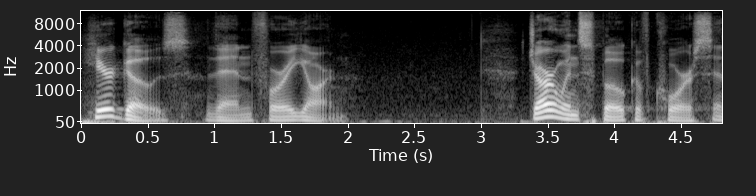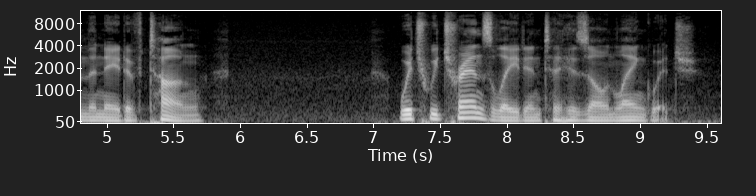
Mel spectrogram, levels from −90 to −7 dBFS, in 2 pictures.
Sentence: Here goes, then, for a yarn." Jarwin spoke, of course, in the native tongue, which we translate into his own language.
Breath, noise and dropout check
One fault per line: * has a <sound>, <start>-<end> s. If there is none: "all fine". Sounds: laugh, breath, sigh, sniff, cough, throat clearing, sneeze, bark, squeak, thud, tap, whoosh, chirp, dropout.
all fine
